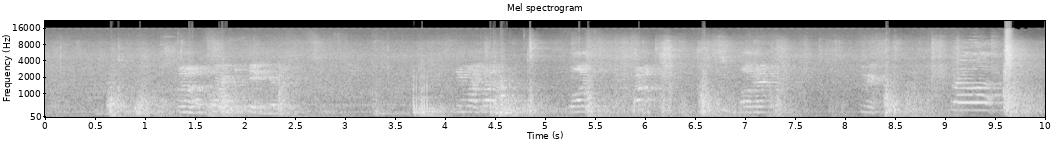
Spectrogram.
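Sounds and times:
sudden thump: 0.6 - 7.7.

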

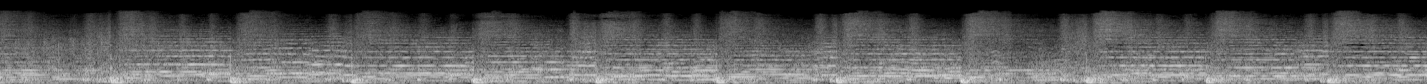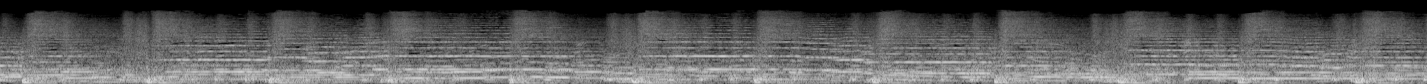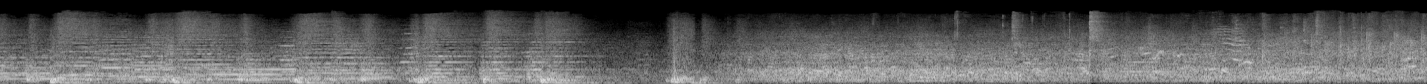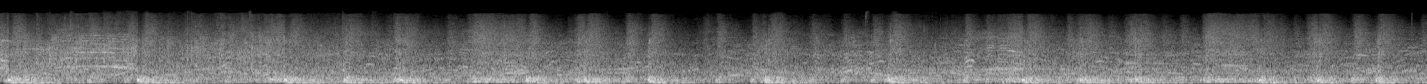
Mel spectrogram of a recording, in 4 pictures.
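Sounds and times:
steady drum beat: 0.0 - 37.6, 40.8 - 57.0
brass band playing march: 0.0 - 57.0.

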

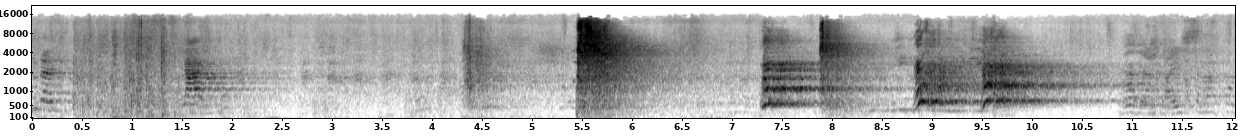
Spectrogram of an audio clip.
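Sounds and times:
dog barking in echoing hall: 7.2 - 11.4.

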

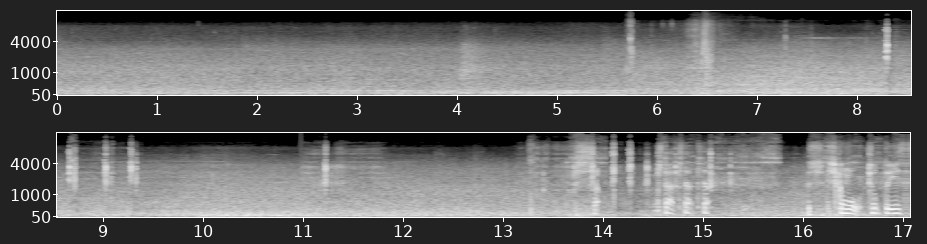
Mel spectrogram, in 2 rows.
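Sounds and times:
road traffic rumble: 0.0 - 17.0.

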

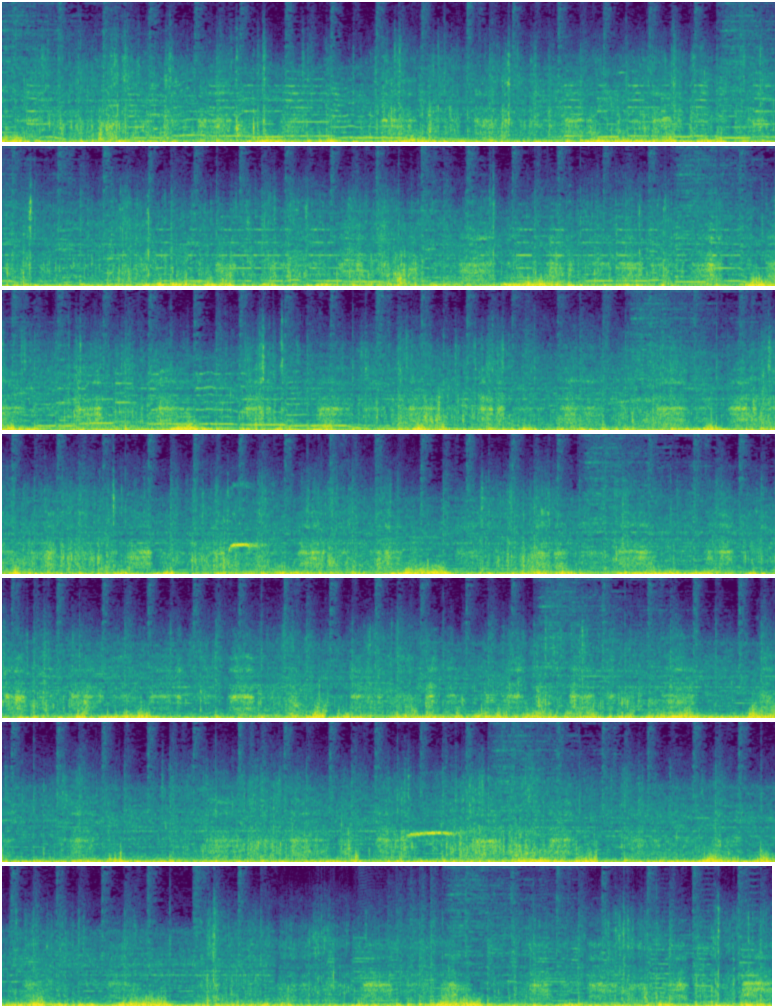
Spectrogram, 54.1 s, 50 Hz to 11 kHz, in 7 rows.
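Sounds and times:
background music: 0.0 - 54.0
bike knocking over bumps: 0.0 - 54.0
bike tyres on loose ground: 0.0 - 54.0
wind on microphone: 0.0 - 54.0.

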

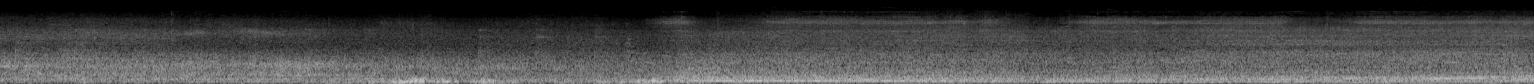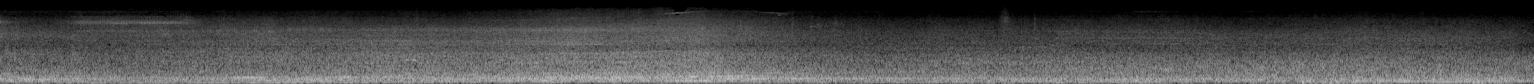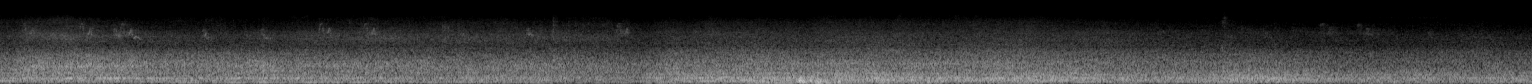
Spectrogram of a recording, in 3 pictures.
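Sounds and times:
traffic noise with engine hum: 0.0 - 46.0.

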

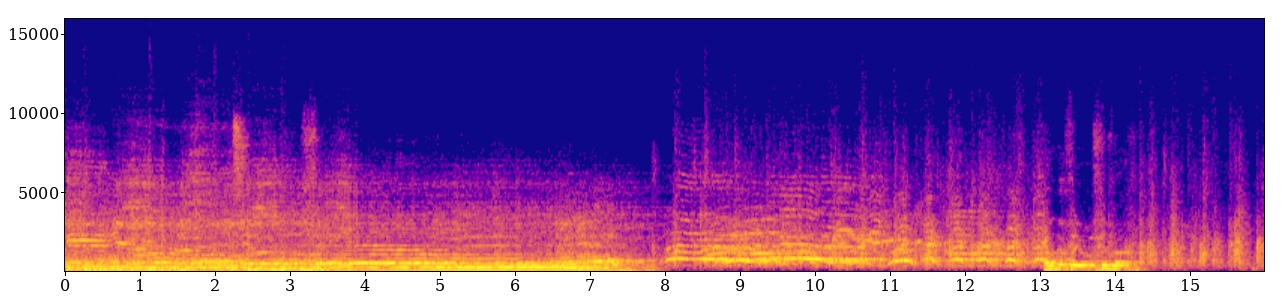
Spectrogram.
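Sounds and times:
audience cheering and shouting: 6.8 - 13.7.

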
